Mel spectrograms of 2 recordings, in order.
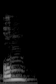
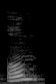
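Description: First: "أم" again with a faint, unclosed ميم; light m. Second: "أم" with the ميم barely closed; light m. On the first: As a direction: let the ميم of "أم" fade to nothing. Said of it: "ولكن لا أنطق الميم". ("أم" والميم خفيفة لا تظهر) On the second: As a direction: say "أم" without fully sounding the ميم. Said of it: "وكأنني أقول أم، ولكن لا أنطق الميم". ("أم" بميم خفيفة لا تظهر) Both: Shown as a demonstration.

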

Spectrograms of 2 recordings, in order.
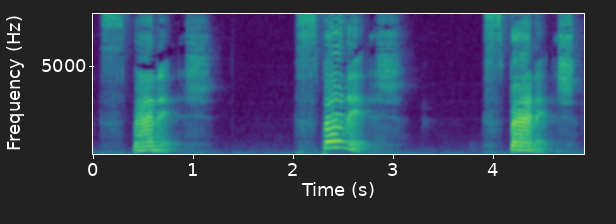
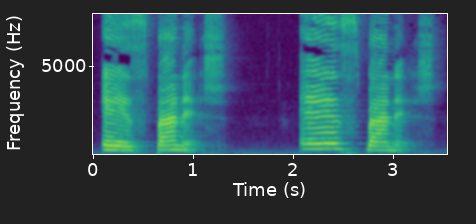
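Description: First: Spanish sin e inicial, "spæ-nish" con a abierta; pronunciación correcta. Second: Spanish con e inicial, "espanish", acento español; pronunciación incorrecta. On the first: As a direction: decir Spanish limpio, sin vocal delante. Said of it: "La pronunciación correcta es esta". (Spanish correcto, sin e inicial) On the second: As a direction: decir Spanish como "espanish". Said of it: "Lo pronunciamos así". (pronunciación incorrecta de Spanish con e inicial) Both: Shown as a demonstration.

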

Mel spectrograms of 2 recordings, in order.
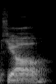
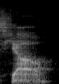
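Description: First: Said in the usual way. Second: Texan drawl hya. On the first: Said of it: "copy that "hya". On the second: Retold or imitated. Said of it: "a guy with sort of a Southern drawl or a Texan drawl".

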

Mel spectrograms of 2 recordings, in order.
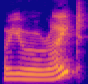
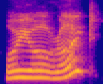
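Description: First: Character question with the voice cracking upward; broken voice. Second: Said in the usual way. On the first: A narrator's reading. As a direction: let the voice break on the question. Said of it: "His voice is really broken".

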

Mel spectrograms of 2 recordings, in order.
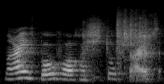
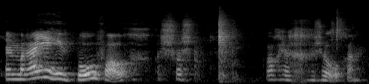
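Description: First: Gestofzuigd said in full, louder; corrected. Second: Gestofzuigd fumbled as ge- ges- gezogen; tripping over gestofzuigd; stumbling. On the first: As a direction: clean retake with gestofzuigd. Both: Real, not acted. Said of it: "Dit gaat echt niet goed".

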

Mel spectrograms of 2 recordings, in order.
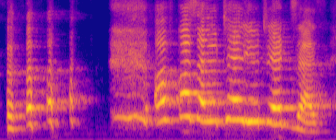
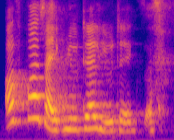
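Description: First: High, louder laugh through the words; laughing, emphatic. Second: Said in the usual way. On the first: Real, not acted. Laughing as she insists to Michelle on Texas. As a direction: burst out laughing as you insist. Repeats answer to viewer about states.

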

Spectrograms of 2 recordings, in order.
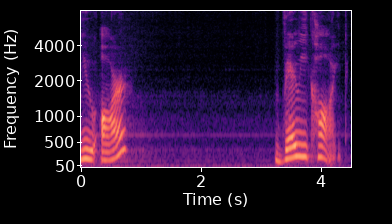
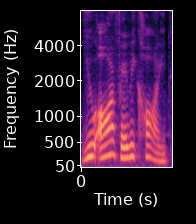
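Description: First: Broken into parts. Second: "You are very kind" slowly in one unbroken phrase; whole sentence model. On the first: Teacher has learners repeat "You are very kind", in separated parts. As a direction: model "You are", long pause, then "very kind". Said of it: "ลองพูดดูเนาะ". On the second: Teacher has learners repeat "You are very kind", as a whole sentence. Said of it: "ทั้งประโยคเนาะ". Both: Shown as a demonstration.

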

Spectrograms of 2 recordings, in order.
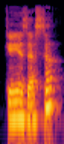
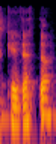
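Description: First: "esto" with a clear s, Latin American style; ¿Qué es esto? said with seseo; Latin American Spanish. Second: "esto" said as "etho", Castilian th; ¿Qué es esto? with a Spain lisp on esto; Spain Spanish accent. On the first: Teacher models the Latin American version, Latin American Spanish accent. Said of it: "in, um, Latin American Spanish". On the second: Teacher models the Spain version, Castilian Spanish accent. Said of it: "or in Spain Spanish". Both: Shown as a demonstration.

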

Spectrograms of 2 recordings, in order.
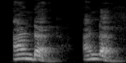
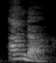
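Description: First: "under" with the final r sounded. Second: "Under" with the final r dropped; silent R. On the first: Teacher drilling the linking R, r pronounced in "under". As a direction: end "under, under" on an audible r. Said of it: "As it is a linking R". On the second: Teacher showing students the silent R, "Under" without r. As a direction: end "Under" on an open "ah", no r. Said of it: "this is silent". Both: Shown as a demonstration.

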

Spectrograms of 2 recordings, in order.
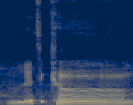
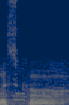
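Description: First: Slow, louder announcer-style Lincecum; drawn-out name. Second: Lincecum said much softer and lower; muttered aside. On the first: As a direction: stretch out Lincecum like announcing him. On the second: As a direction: drop it to a mumble to yourself. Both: Pretend. Repeating the player's name.

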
